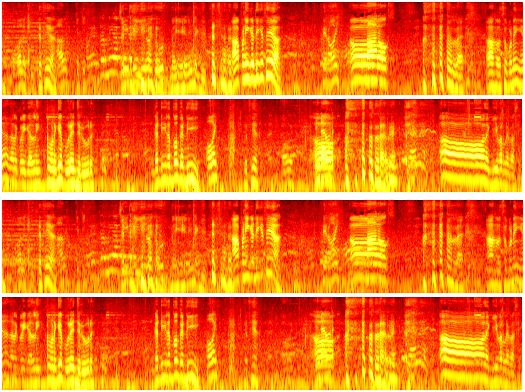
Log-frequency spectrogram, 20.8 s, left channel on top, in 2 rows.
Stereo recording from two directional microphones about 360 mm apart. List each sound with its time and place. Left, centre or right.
0.5 s speech: centre
2.3 s speech: centre
3.9 s speech: left
4.5 s speech: centre
8.4 s speech: centre
13.4 s speech: centre
14.5 s speech: left
14.9 s speech: centre
17.0 s speech: centre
